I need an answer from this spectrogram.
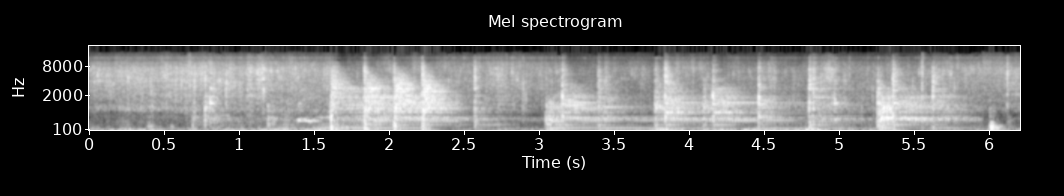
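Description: Chopped onion, garlic, ginger and chili slid from a metal tray into hot oil in a wok, sizzling in repeated bursts. A metal spatula scrapes and stirs against the wok.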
